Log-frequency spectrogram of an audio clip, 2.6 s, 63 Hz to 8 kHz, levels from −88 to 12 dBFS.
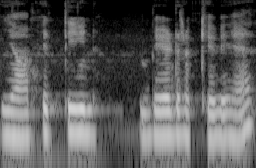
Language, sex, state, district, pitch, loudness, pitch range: Hindi, male, Uttar Pradesh, Saharanpur, 160 Hz, -15 LUFS, 155-170 Hz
